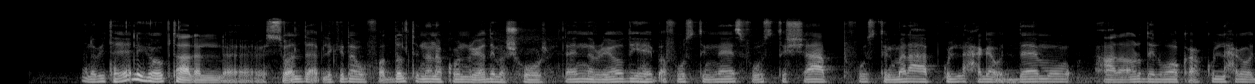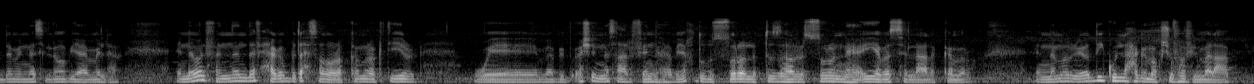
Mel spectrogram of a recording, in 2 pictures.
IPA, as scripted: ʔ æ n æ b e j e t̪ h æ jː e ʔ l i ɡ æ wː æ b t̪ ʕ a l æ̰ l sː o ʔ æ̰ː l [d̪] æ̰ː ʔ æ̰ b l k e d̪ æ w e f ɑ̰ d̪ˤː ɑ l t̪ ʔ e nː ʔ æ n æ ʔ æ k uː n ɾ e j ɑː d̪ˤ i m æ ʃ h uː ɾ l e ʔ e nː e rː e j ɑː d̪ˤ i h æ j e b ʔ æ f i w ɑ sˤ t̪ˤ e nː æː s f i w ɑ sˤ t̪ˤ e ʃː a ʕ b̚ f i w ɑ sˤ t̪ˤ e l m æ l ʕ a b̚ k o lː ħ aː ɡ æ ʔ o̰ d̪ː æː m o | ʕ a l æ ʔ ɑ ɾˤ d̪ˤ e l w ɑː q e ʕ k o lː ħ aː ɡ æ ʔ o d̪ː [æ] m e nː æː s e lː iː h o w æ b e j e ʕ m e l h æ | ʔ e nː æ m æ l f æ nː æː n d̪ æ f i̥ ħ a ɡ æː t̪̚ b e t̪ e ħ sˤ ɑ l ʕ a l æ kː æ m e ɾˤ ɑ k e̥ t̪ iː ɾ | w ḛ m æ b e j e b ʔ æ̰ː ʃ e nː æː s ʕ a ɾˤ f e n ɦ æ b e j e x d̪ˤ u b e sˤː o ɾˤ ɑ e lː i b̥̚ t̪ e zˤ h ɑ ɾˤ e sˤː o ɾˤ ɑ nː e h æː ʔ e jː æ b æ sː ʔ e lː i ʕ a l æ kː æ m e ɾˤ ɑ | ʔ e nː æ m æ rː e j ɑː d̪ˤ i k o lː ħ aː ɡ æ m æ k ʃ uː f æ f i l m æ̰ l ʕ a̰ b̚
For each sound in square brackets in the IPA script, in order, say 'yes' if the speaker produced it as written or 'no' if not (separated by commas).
yes, no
